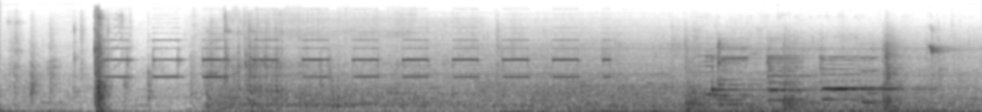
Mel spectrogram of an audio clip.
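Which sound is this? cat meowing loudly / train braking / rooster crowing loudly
train braking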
